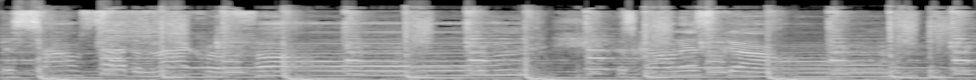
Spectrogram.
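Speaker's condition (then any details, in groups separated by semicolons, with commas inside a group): No condition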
